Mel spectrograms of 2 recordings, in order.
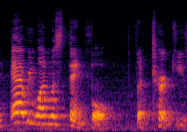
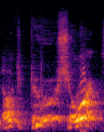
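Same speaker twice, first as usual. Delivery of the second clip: high, loud, slow cow voice; 13 semitones higher, 6 dB louder, slower than usual. Acted. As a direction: tease like a silly cow. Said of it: "said the cow".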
